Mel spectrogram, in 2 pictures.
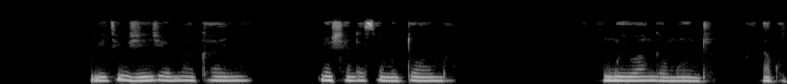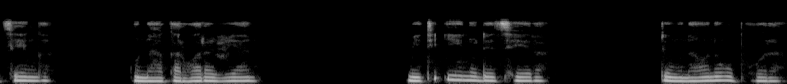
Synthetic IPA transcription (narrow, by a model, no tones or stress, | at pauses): mitimuʒind͡ʒiweumakaɲiː | no̞ʃandase̞muto̞mbo | anamuiwaŋɡemuntʰu̥ | kanakut͡se̞ŋɡa | mun̤uakarwaɾaʐijani | mitʰiʔiino̞ɗe̞t͡se̞ɾa | kutimun̤uaonekupʰoːɾa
